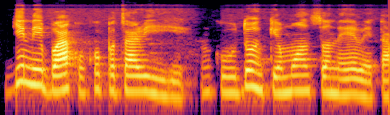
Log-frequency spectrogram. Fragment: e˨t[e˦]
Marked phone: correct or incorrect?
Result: incorrect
